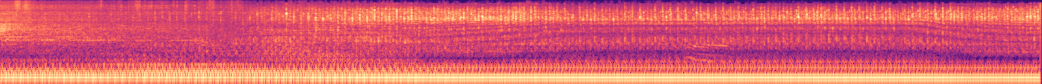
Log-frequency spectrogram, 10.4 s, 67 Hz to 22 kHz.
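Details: 1975 Ford F-100 carbureted V8, parked 17 years, running after a brand new 2100 carburetor replaced one that wouldn't run right, plus new coil, plugs and wires; deep, steady, even idle with no knocks, misses or stumbles; normal idle.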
